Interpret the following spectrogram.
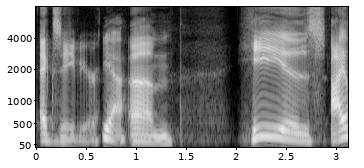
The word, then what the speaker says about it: Xavier: I didn't pronounce it right. Xavier.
